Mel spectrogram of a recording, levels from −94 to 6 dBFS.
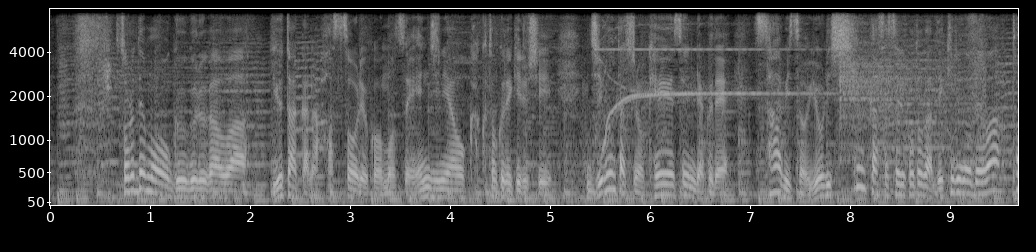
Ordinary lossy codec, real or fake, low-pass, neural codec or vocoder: none; real; 7.2 kHz; none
